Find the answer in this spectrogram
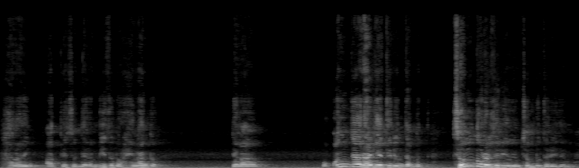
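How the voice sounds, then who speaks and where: A middle-aged man preaching a sermon in a church, swinging between loud exclamations and soft low asides and acting out quoted speech. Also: lively intonation, a little fast. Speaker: pastor. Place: church sanctuary.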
